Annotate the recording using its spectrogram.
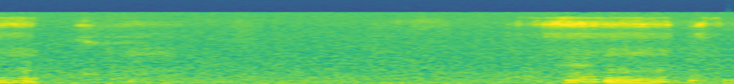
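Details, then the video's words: Sleeping dog named Austin snoring indoors in a small room, a breathy rasping snore with low rumble rising near the end, soft bursts of airy noise between breaths. "Snoring Dog"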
